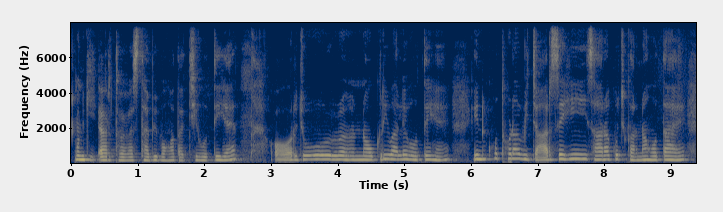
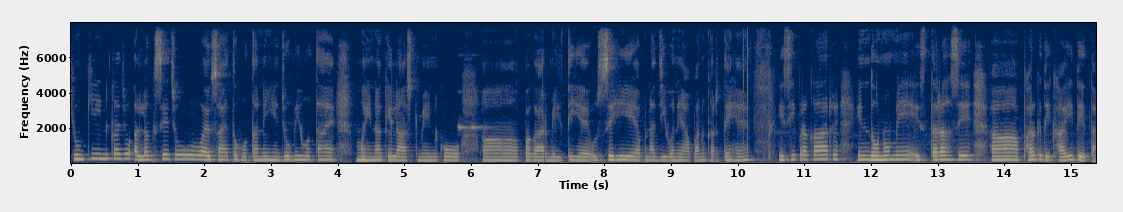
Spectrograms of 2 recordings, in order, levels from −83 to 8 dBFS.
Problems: background sounds at intervals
